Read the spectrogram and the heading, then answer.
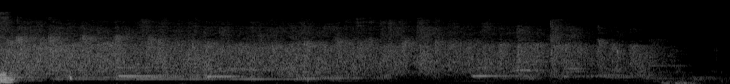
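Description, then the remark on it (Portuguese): An audience applauds the Lord together, a steady dense wash of many hands clapping that holds for several seconds, with faint tonal notes underneath, before gradually tapering off at the end. “Pode aplaudir o Senhor, Ele tem cuidado de você.”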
